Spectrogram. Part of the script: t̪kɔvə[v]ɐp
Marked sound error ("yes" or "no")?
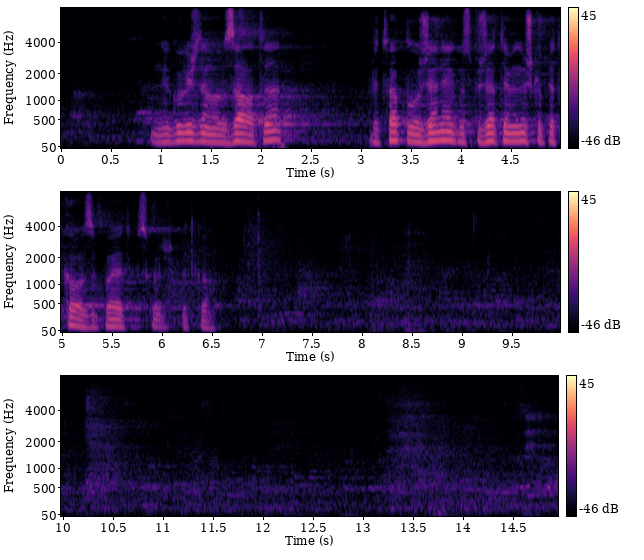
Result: yes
